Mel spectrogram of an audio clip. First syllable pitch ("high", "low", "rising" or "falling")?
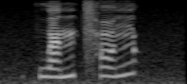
rising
